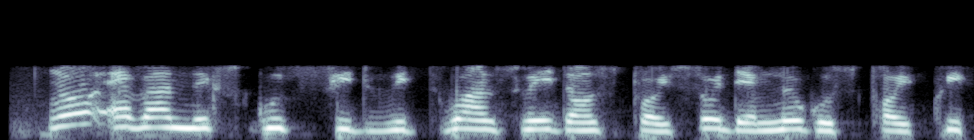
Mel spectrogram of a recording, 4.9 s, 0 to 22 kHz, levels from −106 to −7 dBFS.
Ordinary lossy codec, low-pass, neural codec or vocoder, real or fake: none; 3.6 kHz; codec, 44.1 kHz, 7.8 kbps, DAC; fake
